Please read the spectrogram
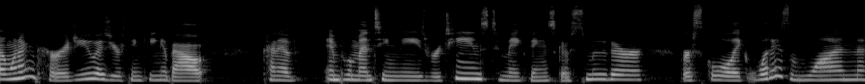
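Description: No technical faults can be heard in this recording.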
